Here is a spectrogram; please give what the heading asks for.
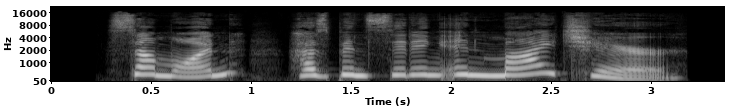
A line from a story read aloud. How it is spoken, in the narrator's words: cried out in her medium-sized voice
